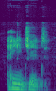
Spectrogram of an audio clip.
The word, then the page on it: aged: British English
